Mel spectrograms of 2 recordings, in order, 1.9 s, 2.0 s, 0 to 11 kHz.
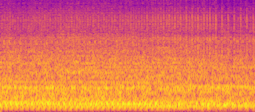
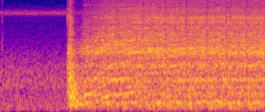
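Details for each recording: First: Westinghouse iGen4500 inverter generator, new out of the box, running with no load (0 kW, 124 V output, 6.5 L fuel) in efficiency/economy mode: even, steady quiet hum, no surging, misses or rattles, estimated around 55–60 decibels; normal running. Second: Brand-new Westinghouse iGen4500 inverter generator, straight out of the box, key start: the starter whirs for about two seconds and winds down without firing, with a flashing overload light; cranks but won't start.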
